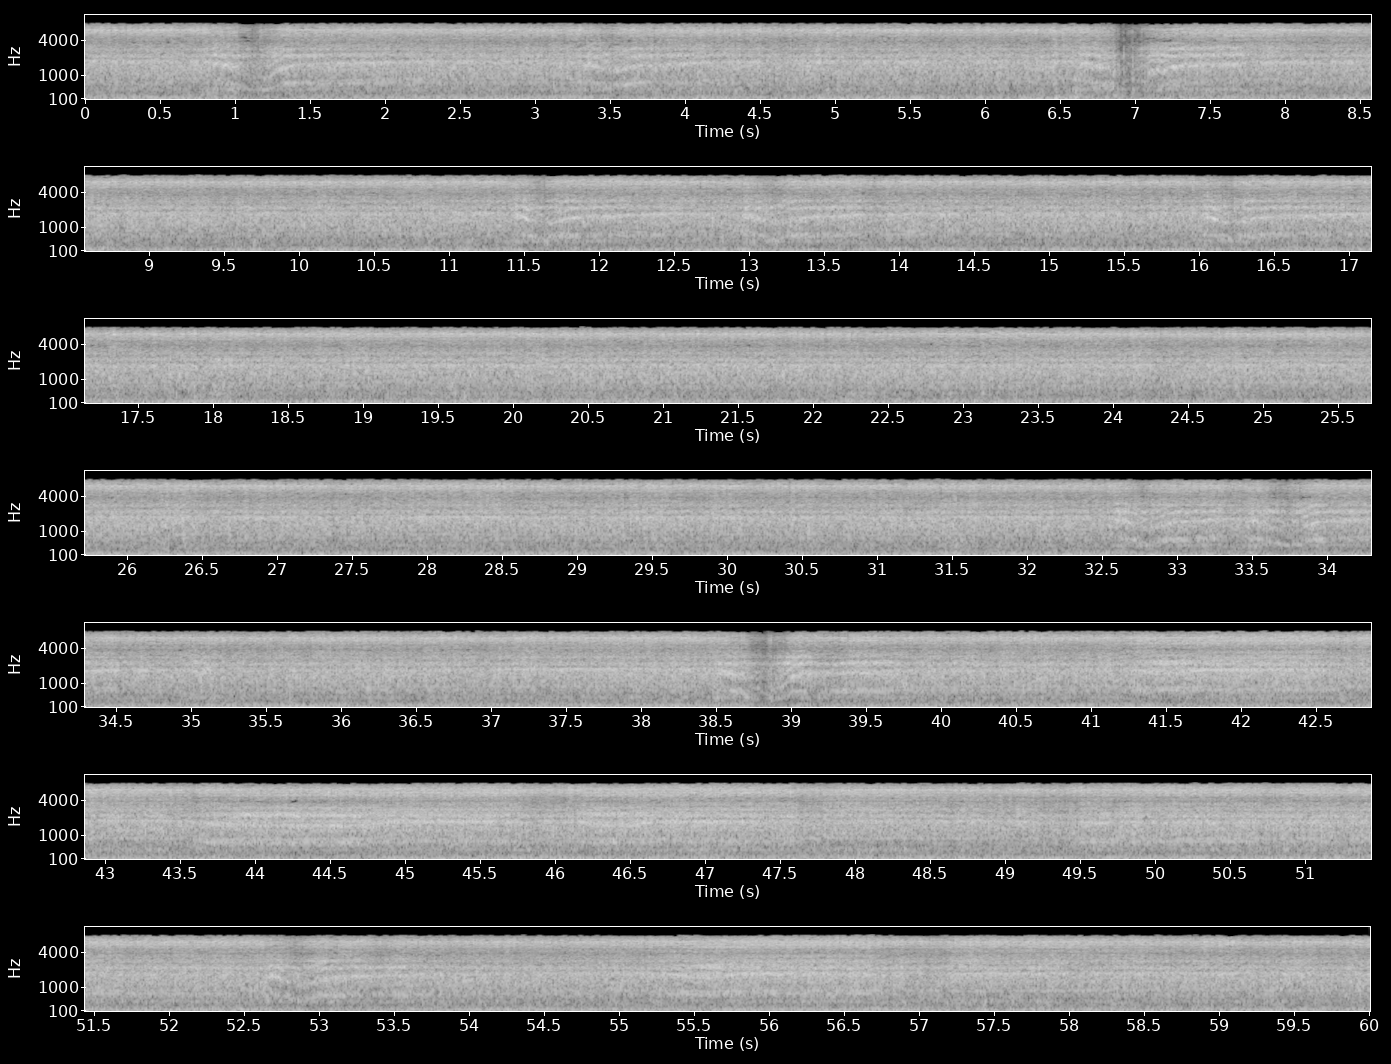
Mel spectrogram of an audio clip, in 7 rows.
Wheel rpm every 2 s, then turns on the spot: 210, 220, 220, 190, 220, 220, 190, 220, 200, 230, 230, 230, 230, 230, 230, 230, 200, 200, 230, 170, 220, 230, 220, 230, 230, 230, 220, 230, 230, 230.
none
